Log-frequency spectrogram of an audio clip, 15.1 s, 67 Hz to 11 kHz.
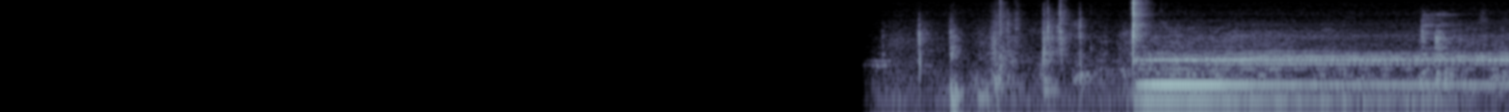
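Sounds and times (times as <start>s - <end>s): fan switch click: 11.3s - 11.6s
fan motor humming: 11.3s - 15.0s.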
